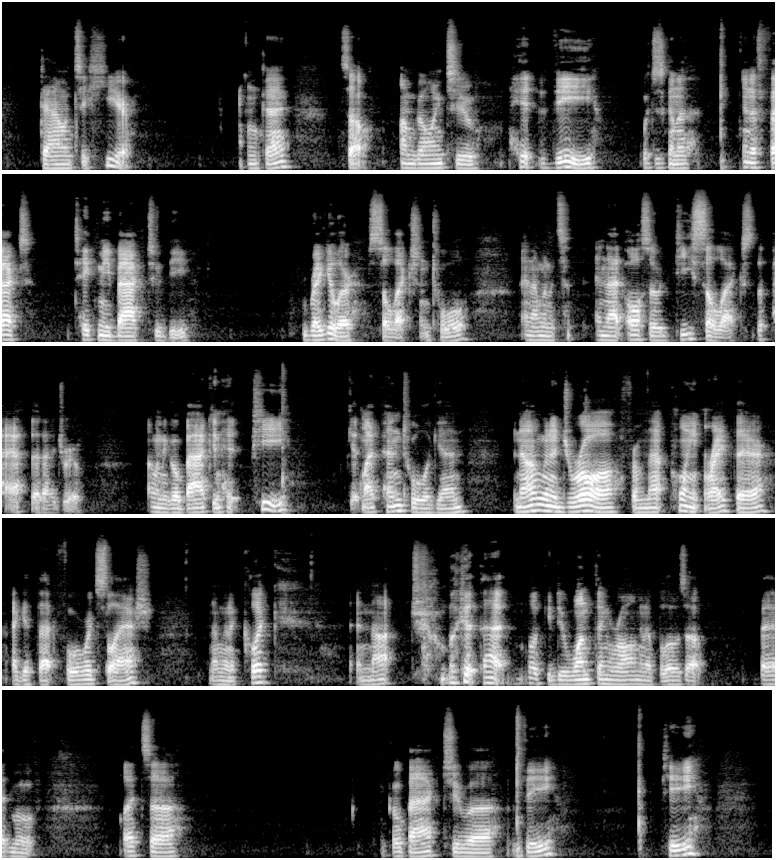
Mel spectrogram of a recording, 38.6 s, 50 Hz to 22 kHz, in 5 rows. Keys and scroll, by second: 7.2 v, 18.3 p, 30.3 super+z, 36.1 v, 36.7 v, 37.3 p.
